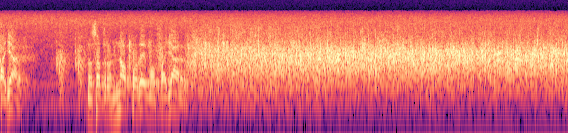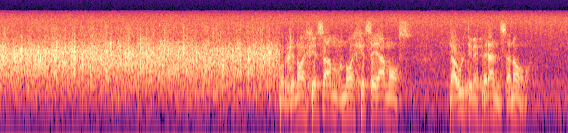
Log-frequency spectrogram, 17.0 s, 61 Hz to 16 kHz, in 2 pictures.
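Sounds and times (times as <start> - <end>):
large audience applauding: 0.9 - 13.4.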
